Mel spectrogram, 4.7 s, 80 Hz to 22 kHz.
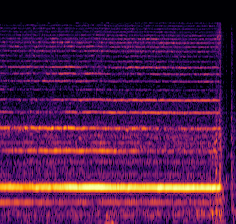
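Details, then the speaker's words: HP LaserJet 1200 squealing like a pig at power-on, toner and paper tray removed; loud steady high-pitched squeal for about four seconds, then stops; laser scanner motor squeal, fixed later by lubricating the motor. "so I'm going to plug this in and show you how it squeals"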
